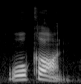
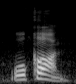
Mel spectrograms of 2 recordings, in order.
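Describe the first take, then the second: No difference in how they are said.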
